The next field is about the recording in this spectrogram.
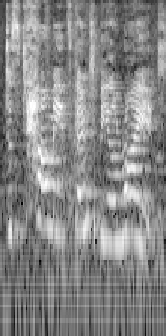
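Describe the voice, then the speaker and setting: An actress playing a frightened, desperate daughter in an audio drama, tearful, distressed and pleading. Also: female voice, very high-pitched, normal speed, a crowd in the background. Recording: echoey room with faint noise.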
